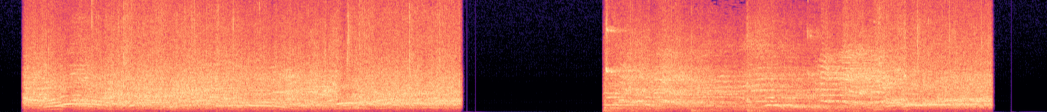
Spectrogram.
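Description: Basketball game sound in a gym: loud crowd noise with shouting, broken by two abrupt cuts to dead silence. In the second stretch a basketball is dribbled on the hardwood court during play.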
